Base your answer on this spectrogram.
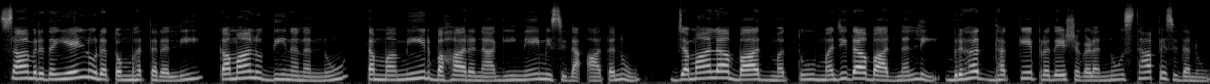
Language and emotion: Kannada, neutral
